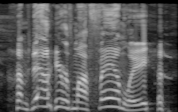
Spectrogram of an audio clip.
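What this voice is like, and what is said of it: Put-on Southern American accent. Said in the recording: “Brian Kelly's Southern accent”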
